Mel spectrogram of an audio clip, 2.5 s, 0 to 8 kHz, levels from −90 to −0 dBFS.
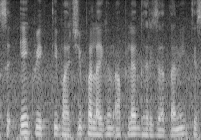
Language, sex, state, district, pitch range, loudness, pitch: Marathi, male, Maharashtra, Washim, 120-140 Hz, -19 LUFS, 135 Hz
